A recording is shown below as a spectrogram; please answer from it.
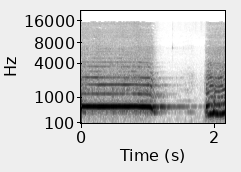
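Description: A long curved shofar blown in a loud, steady single-note blast for about a second that drops in pitch as it ends, then after a short break a second, lower blast begins near the end.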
